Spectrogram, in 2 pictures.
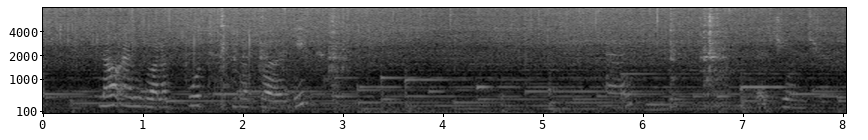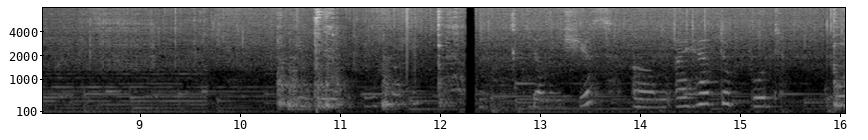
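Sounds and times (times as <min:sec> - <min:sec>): onions sizzling in hot oil: 0:00.0 - 0:16.0
metal spatula scraping and clinking: 0:01.7 - 0:03.2, 0:06.2 - 0:07.0, 0:10.3 - 0:12.9.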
